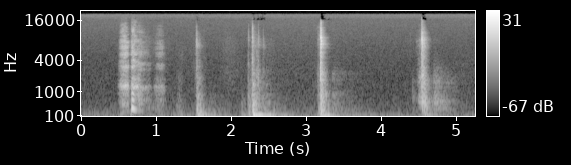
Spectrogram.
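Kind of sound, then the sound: household object, door being opened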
